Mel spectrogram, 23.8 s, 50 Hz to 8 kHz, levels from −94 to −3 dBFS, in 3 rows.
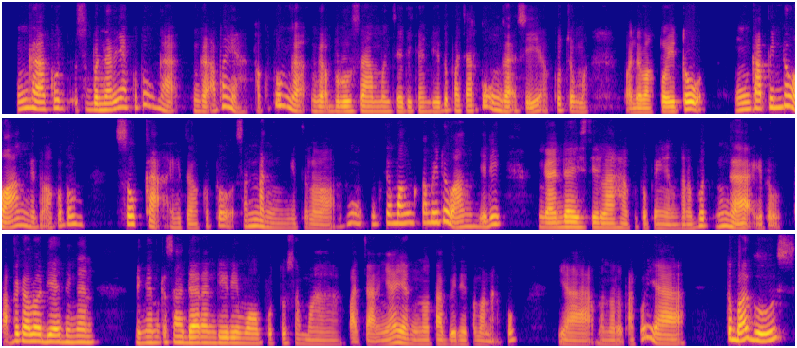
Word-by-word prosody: Enggak, 200 0 +4
aku - - +1 0.2
sebenarnya 170 +5 +2
aku 240 +1 -8
tuh 300 - -4
enggak 190 - -4
enggak, 135 -2 -3
apa 265 - -3
ya, 235 - -2
aku - - -12
tuh - - 0
enggak 235 - -1
enggak 130 -1 -1
berusaha 130 0 +2
menjadikan 125 -1 -4
dia 125 +1 -2
itu - - +1
pacarku, 140 0 -2
enggak 140 -7 +1
sih. - - -2
Aku 160 - -8
cuma 125 -5 -4 0.3
pada 105 - -4
waktu 125 +4 +4
itu 185 +7 +8 0.3
ungkapin 205 +7 +2
doang 185 -9 +3
gitu, 135 - -8
aku - - -8
tuh 210 - 0 0.4
suka, 215 - 0
gitu, 125 -1 -12
aku 110 - -15
tuh 175 - -4
senang, 135 -8 -5
gitu 115 +2 -14
loh, 105 +2 -5
aku 235 +9 -9 0.2
cuma 235 0 +3
ngungkapin 255 +1 0
doang. 155 - +4
Jadi, 205 +6 0 0.4
nggak 130 -1 +3
ada 140 - +8
istilah 130 -2 0
aku 115 -1 -8
tuh - - -3
pengen 105 -2 -6
merebut, 105 +12 -3
enggak, 160 -2 +1
gitu. - - -7
Tapi 190 - -2
kalau 185 -1 +8
dia 170 0 +7
dengan 165 -1 0 0.4
dengan 150 +1 -3
kesadaran 145 -2 +3
diri 140 0 +2
mau 130 -1 +1
putus 125 +1 -9
sama 110 -3 -9
pacarnya 100 +7 -3
yang 140 -5 +2
notabene 110 -1 -3
teman 110 - -8
aku, 205 - -7 0.4
ya 105 -3 -3
menurut 110 -1 -8
aku 265 +2 -5
ya, 120 - +2 0.4
itu - - +5
bagus. 220 +2 +6
145 Hz, 180 wpm, -23 LUFS, 125-190 Hz, 0.4 s, itu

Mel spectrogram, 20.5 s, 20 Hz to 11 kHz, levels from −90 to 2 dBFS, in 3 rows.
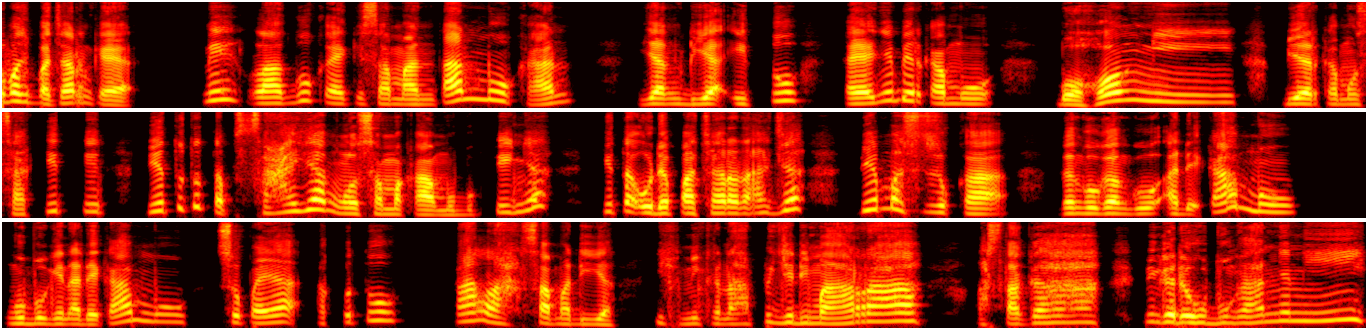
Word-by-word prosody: masih 245 -3 +4
pacaran 185 +1 +3
kayak, - - +4 0.4
"Nih, 280 0 -2
lagu 185 +5 +3
kayak 180 -10 -2
kisah 165 -1 -3
mantanmu, 195 - +2
kan? - - -1 0.4
Yang 170 -1 +4
dia 175 +3 +5
itu 250 - -6 0.2
kayaknya 175 +11 +4
biar 260 -8 0
kamu 165 -2 -1 0.3
bohongi, 220 - +2 0.2
biar 165 -2 +5
kamu 155 -1 -7
sakitin, 230 - -8 0.2
dia, 235 - -3
tuh, 325 - -9
tetap - - -4
sayang 275 +3 +2
loh 170 -1 +2
sama 155 -1 +1
kamu. 140 -2 +3
Buktinya 210 - -5 0.3
kita 230 - 0
udah 195 -2 +4
pacaran 180 0 +4
aja 230 +11 0 0.3
dia 290 - 0
masih 265 -10 -2
suka 165 -5 +2 0.2
ganggu-ganggu 175 -1 +2
adik 415 - -4
kamu, 230 -7 -1 0.4
hubungin 170 -2 -3
adek 150 -1 +1
kamu 235 -3 -3 0.2
supaya 210 +2 +1
aku, 220 - -14
tuh, 270 0 -4 0.3
kalah 250 0 +1
sama 175 -4 +1
dia." 150 0 -6 0.2
Ih, 190 - -17
ini 170 - -9
kenapa 165 -2 -8
jadi 195 -1 -3
marah? 235 +9 +5 0.2
Astaga! 200 +5 -1 0.2
Ini - - -16
nggak 220 0 +6
ada - - +7
hubungannya, 195 +5 -4
nih! 260 +3 -4
195 Hz, 165 wpm, -23 LUFS, 170-245 Hz, 0.4 s, ada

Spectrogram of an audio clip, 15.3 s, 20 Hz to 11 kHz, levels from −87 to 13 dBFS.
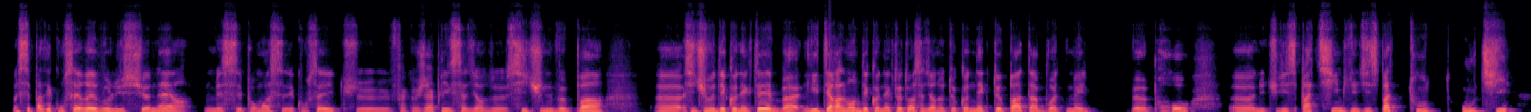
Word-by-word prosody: Heu, - - -5
c'est - - -1
pas 295 - 0
des 285 -2 0
conseils 175 -2 +2
révolutionnaires, 150 +6 +2
mais 125 -3 -6
c'est 125 +1 -5
pour 125 0 -8
moi 155 +2 -2
c'est 120 -7 -7
des 110 - -5
conseils 125 +3 -2
que, 105 -4 -8
enfin 100 +1 -12
que 105 - -12
j'applique. 115 - -3
C'est-à-dire 110 -5 -3
de 105 -1 -6
si 145 +9 -4
tu 135 - 0
ne 130 - -1
veux 120 +1 -2
pas 135 +1 +4 0.5
heu, 115 -3 -1
si 145 - -2
tu 145 +1 +1
veux 135 - +3
déconnecter 135 - +6
bah, 120 -2 +2
littéralement 150 +3 +4
déconnecte-toi. 135 +4 +1
C'est-à-dire 135 -2 -1
ne 125 - -2
te 120 - -5
connecte 135 +3 0
pas 150 +5 +4
à - - +3
ta 120 -3 0
boîte 115 +3 -4
mail, 120 -3 -3 0.4
heu, 115 -2 -1
pro, 225 +4 -1 0.4
heu, 120 -2 -2
n'utilise 120 +1 -6
pas 125 -2 0
Teams, 195 +10 -2
n'utilise 130 -7 -4
pas 190 -2 +6
tout 190 +2 -7 0.3
outil 195 - -1
130 Hz, 200 wpm, -22 LUFS, 120-155 Hz, 0.5 s, déconnecter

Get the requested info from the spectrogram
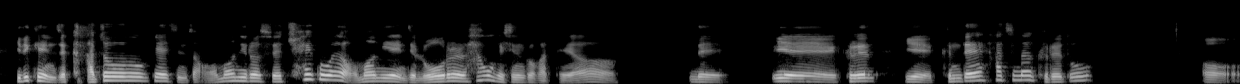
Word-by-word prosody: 이렇게 175 +2 +3
인제 115 +1 +1
가족의 175 +4 +3
진짜 105 -7 -8
어머니로서의 145 - 0
최고의 225 - +2
어머니의 145 +1 +2
인제 90 - -1
롤을 140 +10 +4
하고 195 +5 -3
계시는 110 -2 -3
것 105 -2 -5
같아요. 90 +2 -6 0.7
네. 115 -2 -4 0.6
예. 130 -7 +3
그래 150 +1 +3 0.3
예 115 -5 0
근데 165 +7 +1
하지만 205 0 -3
그래도 165 - -5 1.1
어 475 - -6
145 Hz, 240 characters per minute, -22 LUFS, 115-175 Hz, 1.1 s, 롤을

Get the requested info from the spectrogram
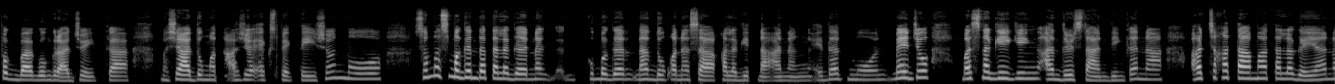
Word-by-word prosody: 'pag 275 -5 -3
bagong 210 -1 0
graduate 180 -1 -2
ka. 195 -1 -2 0.3
Masyadong 220 +1 +3
mataas 210 +1 -4
'yong 220 - -1
expectation 200 +9 -5
mo. 255 -2 -7 0.3
So 330 +2 0
mas 400 -2 +6
maganda 320 -4 +3
talaga 265 -4 +2
nag 245 -1 -3
ag 325 -4 -18
kumbaga 245 -1 -1
nandoon 230 -1 -2
ka 230 +1 -2
na 220 - -2
sa 205 -2 +3
kalagitnaan 190 -3 -5
ng 180 0 -12
edad 235 +6 -4
mo. 220 -1 -9 0.2
Medyo 300 +5 +6 0.3
mas 265 +3 +4
nagiging 275 -1 +3
understanding 195 -4 -1
ka 245 - -2
na 235 -1 -3 0.3
at 275 +1 +3
saka 315 0 +1
tama 280 -2 +4
talaga 260 -4 -2
'yan 215 +4 -2
235 Hz, 155 wpm, -25 LUFS, 205-275 Hz, 0.3 s, mas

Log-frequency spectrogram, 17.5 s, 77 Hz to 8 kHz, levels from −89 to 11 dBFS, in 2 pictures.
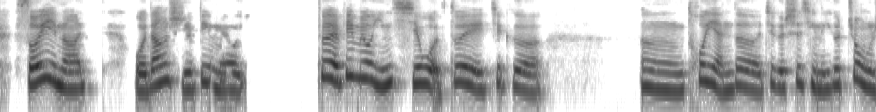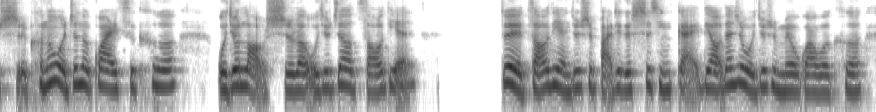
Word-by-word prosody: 所 255 +1 +5
以 300 -2 +4
呢， 210 -4 +4 0.6
我 190 -1 +3
当 240 +7 +3
时 220 -9 -2
并 260 +2 -2
没 195 - 0
有 195 - -1 0.8
对， 320 -4 +5
并 340 +5 +2
没 320 - 0
有 305 -1 +2
引 240 -1 +4
起 255 -1 -2
我 250 -2 +4
对 245 -6 +1
这 215 +5 -7
个， 195 -5 -2 0.9
嗯， 200 -4 -2
拖 280 +8 -2
延 200 -7 0
的 215 -4 -1
这 195 +6 -6
个 215 -2 0
事 215 +4 -4
情 235 -3 -2
的 200 - -1
一 205 - -3
个 235 - 0
重 235 -2 0
视。 200 -1 -5
可 235 - -4
能 250 +5 +3
我 245 -6 +4
真 245 +4 +1
的 235 - +2
挂 220 -2 0
一 200 - +1
次 205 +2 -5
科 225 0 -2 0.4
我 200 - +3
就 225 +3 +6
老 230 0 0
实 190 - -3
了， 195 -1 +2
我 - - -1
就 210 +2 -2
知 210 - -1
道 230 -2 +1
早 185 -3 -4
点 235 +4 -3 0.8
对， 250 -6 +6
早 200 +2 0
点 220 -4 +1
就 210 +3 -2
是 215 +1 -5
把 210 - -4
这 210 - -2
个 200 - +1
事 200 +3 -4
情 215 -3 -4
改 - - -2
掉， 210 -2 0
但 235 +1 0
是 255 - +1
我 215 -6 +3
就 220 +3 -2
是 225 - -4
没 190 -1 -1
有 185 - 0
挂 185 -1 -3
过 180 0 -2
科， 185 +1 -5
220 Hz, 255 characters per minute, -21 LUFS, 200-245 Hz, 0.9 s, 就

